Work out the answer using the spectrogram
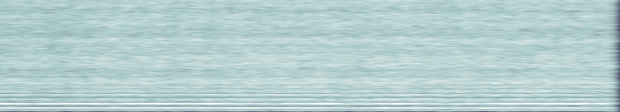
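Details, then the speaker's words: Quadcopter whose propeller shaft threads owner suspects were reversed at the factory; loud steady high buzz rising higher with no input, motors scream but it won't lift; motors over-revving without lift-off. "It's revving high, it's trying to flip out. I'm going to have to shut it down. If you see, it's getting higher and higher."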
